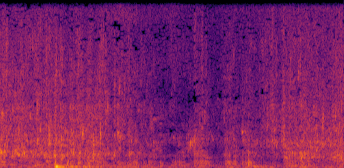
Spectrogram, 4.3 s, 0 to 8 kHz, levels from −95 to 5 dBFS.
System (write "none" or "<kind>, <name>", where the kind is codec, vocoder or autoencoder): none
